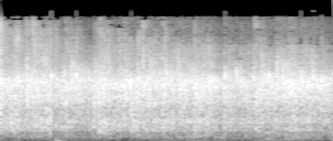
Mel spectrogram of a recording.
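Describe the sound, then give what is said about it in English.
A round of applause from an audience for the panelists of a public safety panel discussion, dense and steady clapping that holds at an even, fairly loud level throughout without breaks or voices. “One more round of applause for our panelists.”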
